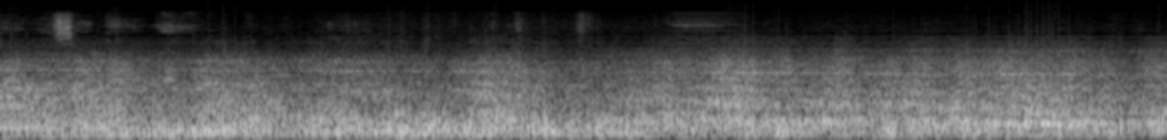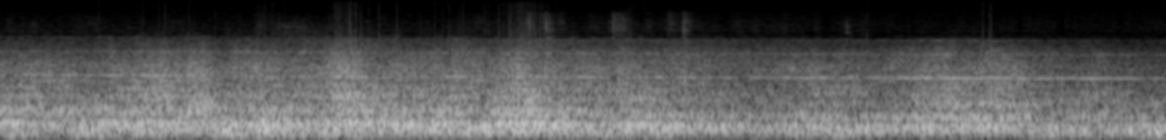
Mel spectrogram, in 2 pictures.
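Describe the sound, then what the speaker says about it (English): A propeller airplane drones overhead in a steady, loud, continuous roar throughout, while a person talks quietly beneath it. "there's the airplane"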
